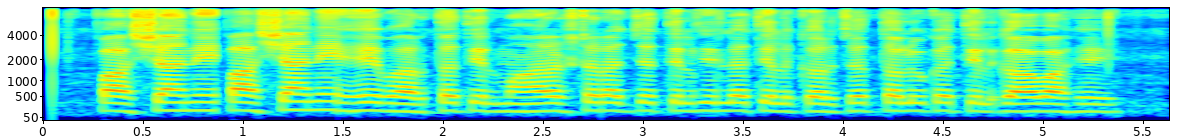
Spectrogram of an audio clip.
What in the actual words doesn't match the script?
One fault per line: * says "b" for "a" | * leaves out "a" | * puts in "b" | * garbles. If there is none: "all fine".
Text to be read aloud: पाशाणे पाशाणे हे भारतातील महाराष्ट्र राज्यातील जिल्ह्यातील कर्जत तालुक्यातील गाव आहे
all fine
